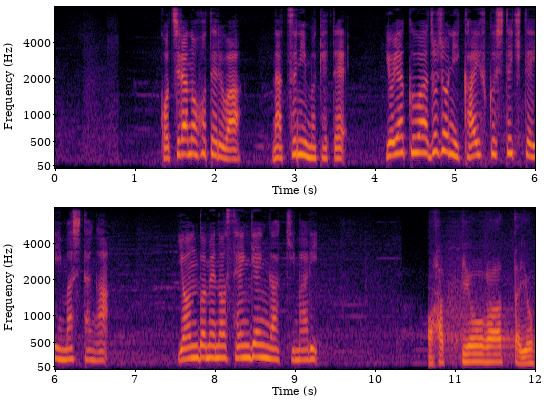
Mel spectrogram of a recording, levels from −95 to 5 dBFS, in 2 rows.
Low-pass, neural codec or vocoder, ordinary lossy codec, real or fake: none; none; none; real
